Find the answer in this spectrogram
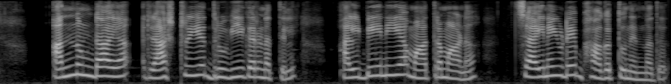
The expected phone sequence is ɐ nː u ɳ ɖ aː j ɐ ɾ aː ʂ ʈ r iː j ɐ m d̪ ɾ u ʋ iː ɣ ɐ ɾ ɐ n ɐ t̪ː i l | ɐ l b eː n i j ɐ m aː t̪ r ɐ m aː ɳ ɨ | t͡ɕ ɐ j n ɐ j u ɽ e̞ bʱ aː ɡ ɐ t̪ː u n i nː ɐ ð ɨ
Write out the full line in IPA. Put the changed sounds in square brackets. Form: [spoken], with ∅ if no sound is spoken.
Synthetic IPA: ɐ nː u ɳ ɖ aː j ɐ ɾ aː ʂ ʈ r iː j ɐ [∅] d̪ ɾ u ʋ iː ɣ ɐ ɾ ɐ [ɳ] ɐ t̪ː i l | ɐ l b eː n i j ɐ m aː t̪ r ɐ m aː ɳ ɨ | t͡ɕ ɐ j n ɐ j u ɽ e̞ bʱ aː ɡ ɐ t̪ː u n i nː ɐ ð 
